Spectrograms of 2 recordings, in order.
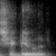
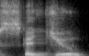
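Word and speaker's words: schedule: हमने स्टार्ट करना था असेसमेंट शेड्यूल या असेसमेंट स्केड्यूल। दोनों प्रोनाउंसिएशन ठीक है, एक ब्रिटिश है एक इंग्लिश है, ब्रिटिश एंड यूएस।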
